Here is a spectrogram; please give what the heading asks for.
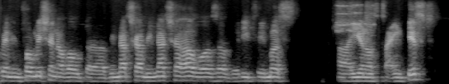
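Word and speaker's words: Meghnad Saha: It was just to pronounce the name of the college. It's okay. It was Meghnad Shaha Institute of Technology.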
